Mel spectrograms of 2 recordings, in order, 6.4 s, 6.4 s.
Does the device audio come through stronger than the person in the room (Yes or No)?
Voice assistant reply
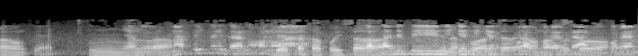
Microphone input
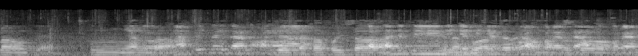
Yes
